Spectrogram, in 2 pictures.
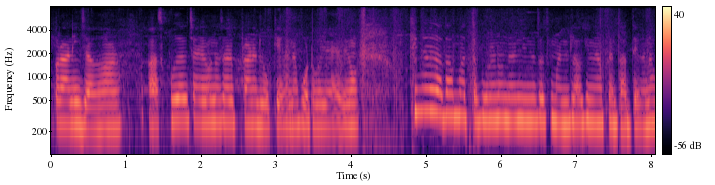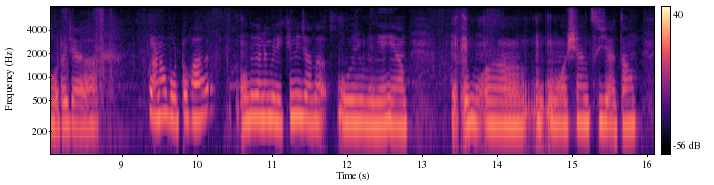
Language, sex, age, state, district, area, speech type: Dogri, female, 18-30, Jammu and Kashmir, Jammu, rural, spontaneous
